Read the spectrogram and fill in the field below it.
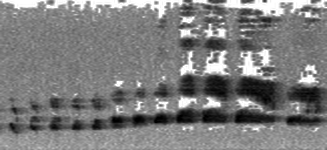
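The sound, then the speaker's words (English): A female canyon wren sings a run of about a dozen clear, sweet whistled notes that stretch out and slur as the series goes on, distinct against a quiet background. “But many female birds do sing, even in colder climates, such as this canyon wren.”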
